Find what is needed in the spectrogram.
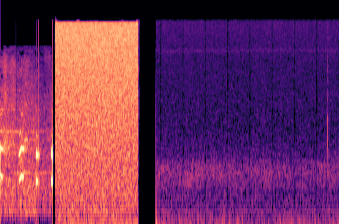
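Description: A burst of static white noise about a second long, the transition effect between clips, starting and stopping abruptly. Just before it come a few short voice calls, and after it only faint background hiss.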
